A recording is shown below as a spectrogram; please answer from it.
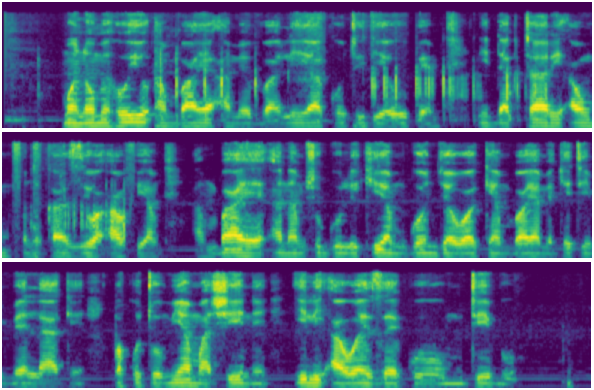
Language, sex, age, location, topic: Swahili, male, 36-49, Kisumu, health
